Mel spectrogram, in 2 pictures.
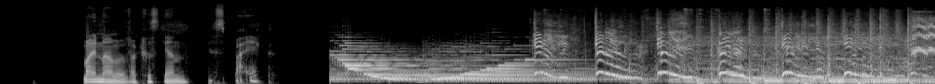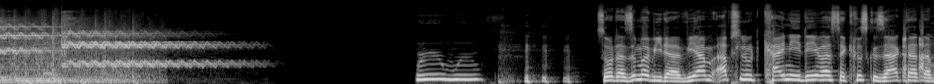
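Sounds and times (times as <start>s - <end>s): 
speech: 0.8s - 2.8s, 5.3s - 9.8s, 14.8s - 18.6s
podcast electronic jingle: 3.3s - 6.2s, 9.6s - 12.0s
laughter: 5.4s - 9.1s, 14.3s - 15.2s, 18.1s - 18.6s.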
